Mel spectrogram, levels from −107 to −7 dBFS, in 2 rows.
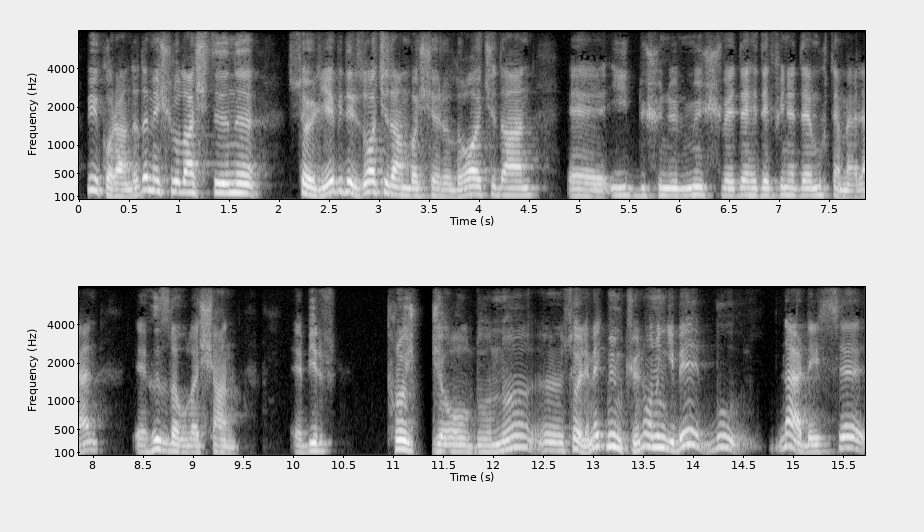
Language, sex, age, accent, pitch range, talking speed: Turkish, male, 40-59, native, 125-165 Hz, 120 wpm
